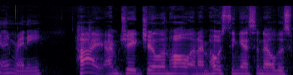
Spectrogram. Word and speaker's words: Gyllenhaal: ready hi I'm Jake Gyllenhaal and I'm hosting SNL this week with Camila Cabo Gillan Hall your name is pronounced Gillen Hall I guarantee you it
